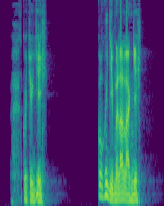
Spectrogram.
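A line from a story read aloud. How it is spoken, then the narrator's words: Irritated snap. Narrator (Vietnamese): chú liền gắt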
